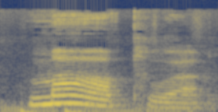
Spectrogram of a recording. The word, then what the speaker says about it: Māpua: Say Māpua with a long vowel in the first A.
